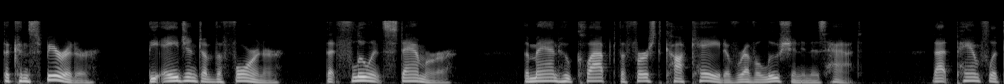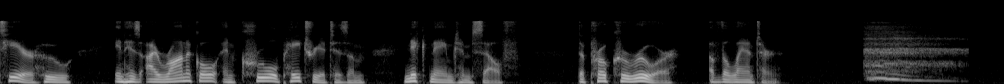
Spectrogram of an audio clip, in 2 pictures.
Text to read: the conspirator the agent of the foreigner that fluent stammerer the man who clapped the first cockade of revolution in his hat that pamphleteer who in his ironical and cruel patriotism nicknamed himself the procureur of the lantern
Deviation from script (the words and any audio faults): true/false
true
